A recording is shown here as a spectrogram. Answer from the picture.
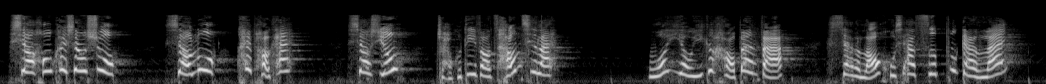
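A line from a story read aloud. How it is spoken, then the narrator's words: Loud shouting. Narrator (Chinese): 他大声喊起来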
